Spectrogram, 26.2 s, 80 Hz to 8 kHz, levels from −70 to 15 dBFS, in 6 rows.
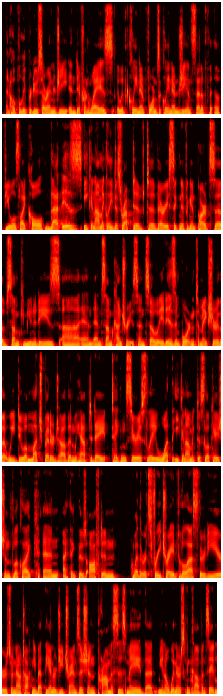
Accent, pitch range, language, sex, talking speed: American, 120-135 Hz, English, male, 210 wpm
